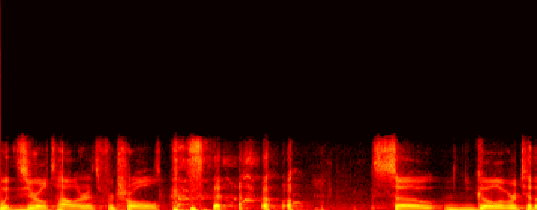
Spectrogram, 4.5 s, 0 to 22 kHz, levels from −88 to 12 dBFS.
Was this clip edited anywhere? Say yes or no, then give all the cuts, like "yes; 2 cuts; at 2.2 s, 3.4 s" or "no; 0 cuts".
yes; 2 cuts; at 1.3 s, 3.1 s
